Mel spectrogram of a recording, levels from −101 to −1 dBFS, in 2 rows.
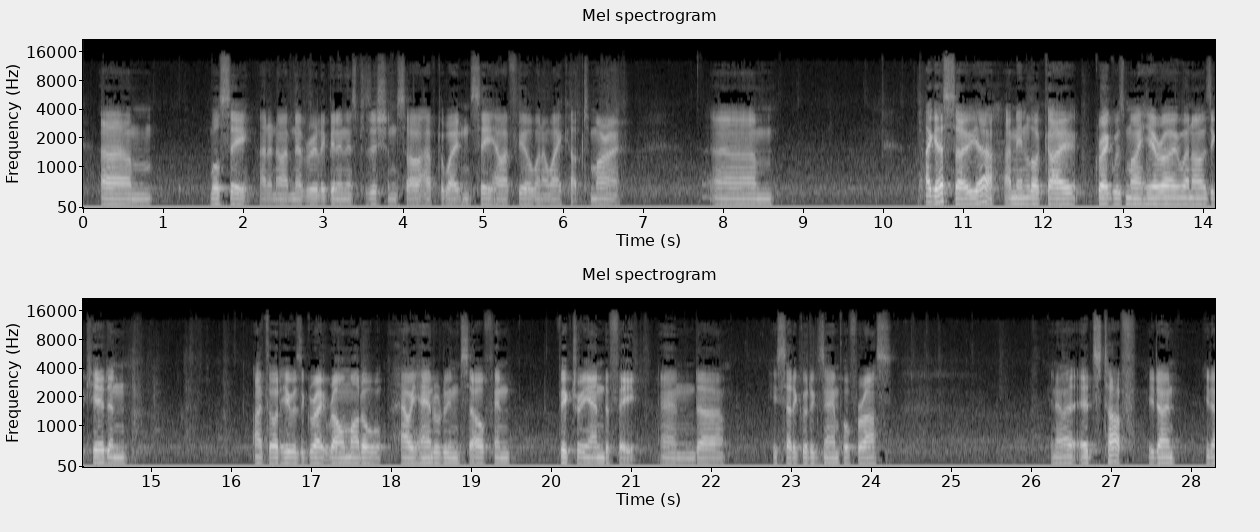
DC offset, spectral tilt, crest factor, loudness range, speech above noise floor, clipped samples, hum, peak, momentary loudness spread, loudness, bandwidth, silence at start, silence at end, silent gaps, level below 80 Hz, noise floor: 1%; -4.5 dB/octave; 22 dB; 8 LU; 27 dB; under 0.1%; none; -8 dBFS; 12 LU; -28 LUFS; 15.5 kHz; 0.2 s; 0 s; none; -62 dBFS; -56 dBFS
